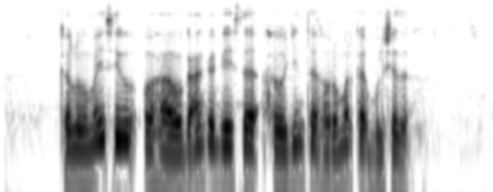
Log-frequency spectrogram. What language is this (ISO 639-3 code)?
som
